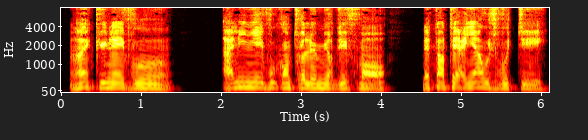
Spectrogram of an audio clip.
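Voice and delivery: put-on a scared boy trying to sound tough; trembling Drago. A narrator's reading. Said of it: "la voix tremblante de Drago".

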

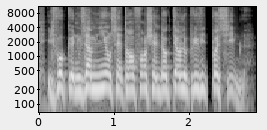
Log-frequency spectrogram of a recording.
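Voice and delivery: fast, high, pressing order; frantic mother demanding haste; urgent insistence. A narrator's reading. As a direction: rush it out with alarm and authority. Mother urges haste to doctor.

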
